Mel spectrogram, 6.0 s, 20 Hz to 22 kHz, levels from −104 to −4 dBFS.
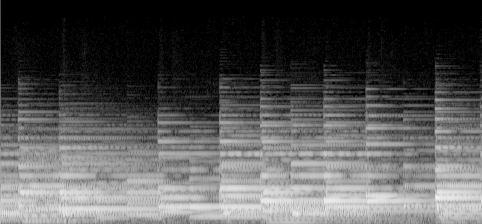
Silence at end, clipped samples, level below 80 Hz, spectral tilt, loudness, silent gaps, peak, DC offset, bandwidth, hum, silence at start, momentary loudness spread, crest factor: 0 s; under 0.1%; -42 dBFS; -11 dB/octave; -17 LUFS; none; -4 dBFS; under 0.1%; 4.7 kHz; none; 0 s; 6 LU; 14 dB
